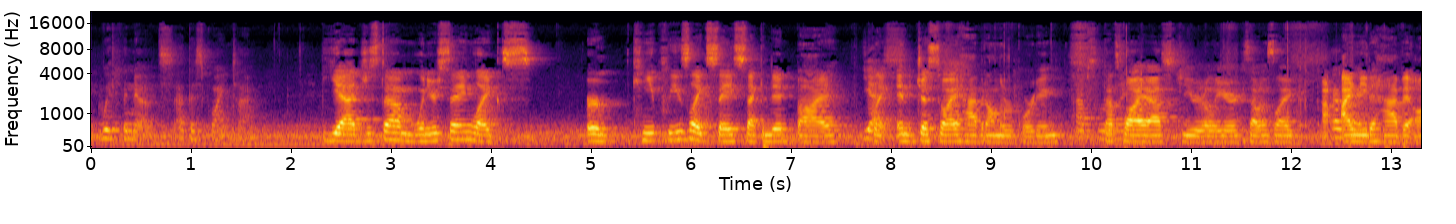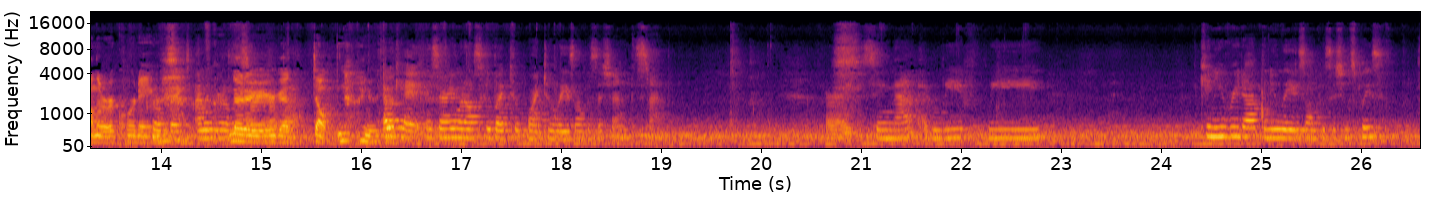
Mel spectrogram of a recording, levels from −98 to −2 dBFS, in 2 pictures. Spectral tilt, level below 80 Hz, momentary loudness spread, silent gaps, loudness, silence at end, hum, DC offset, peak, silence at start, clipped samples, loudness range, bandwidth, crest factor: -4.5 dB/octave; -52 dBFS; 18 LU; none; -23 LUFS; 0 s; none; under 0.1%; -2 dBFS; 0 s; under 0.1%; 13 LU; 16 kHz; 22 dB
